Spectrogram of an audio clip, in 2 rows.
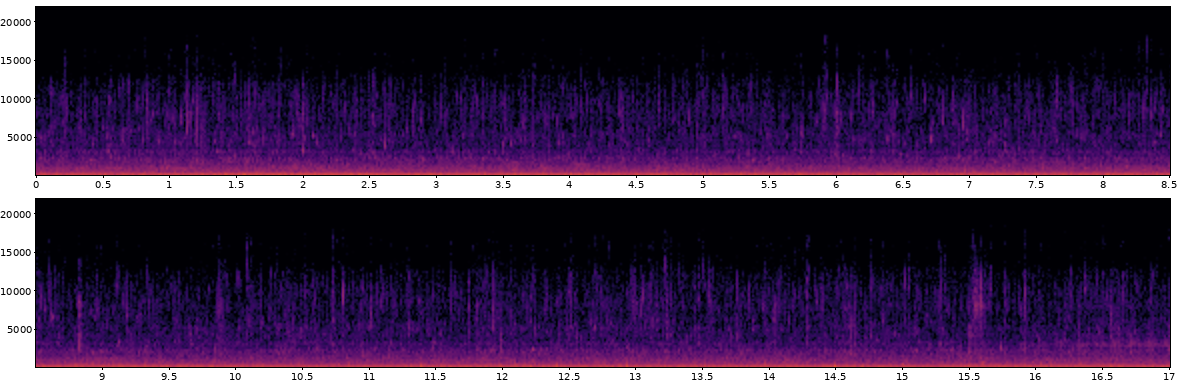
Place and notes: I recorded it next to Boulder Creek Path.
CO, USA, 4 February 2013, 15:00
